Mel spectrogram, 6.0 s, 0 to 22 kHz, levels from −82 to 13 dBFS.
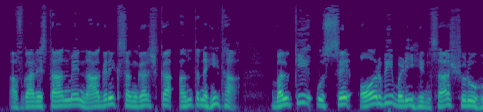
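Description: From start to finish the speech carries generation loss: a swirly, hollow smear with softened consonant attacks, and nothing above about 19.1 kHz. The likely cause is repeated lossy re-encoding, roughly ten passes through something like AAC-LC at 64 kbit/s, each shifting the frame grid and stacking new quantisation noise and spectral holes. A single encode at that rate would sound cleaner; this degradation is compounded rather than simply bandwidth-limited.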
